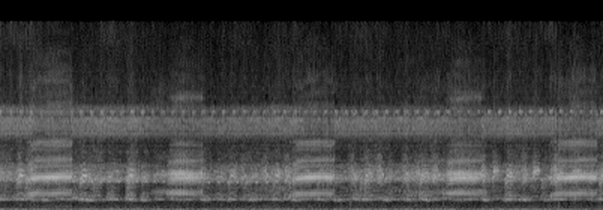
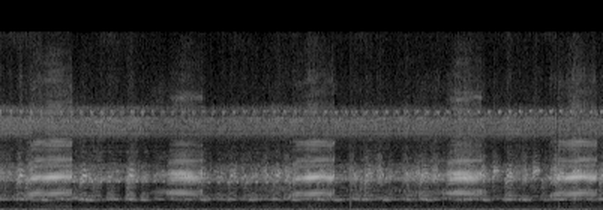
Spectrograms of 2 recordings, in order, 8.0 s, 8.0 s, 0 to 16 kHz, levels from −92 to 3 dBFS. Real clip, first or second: second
